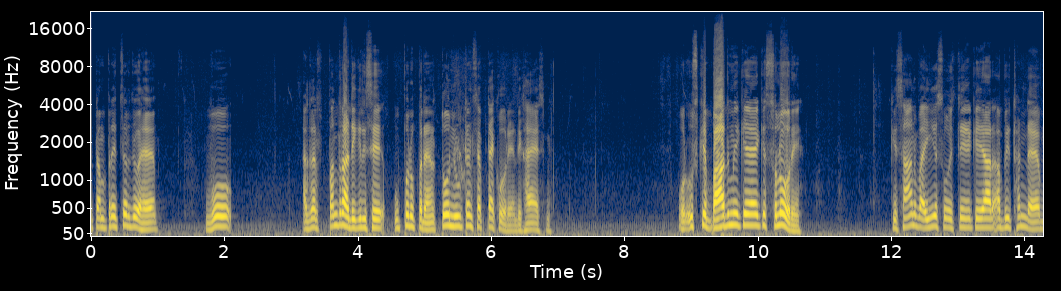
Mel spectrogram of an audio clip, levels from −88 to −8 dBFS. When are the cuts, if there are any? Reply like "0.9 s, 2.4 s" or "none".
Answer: none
